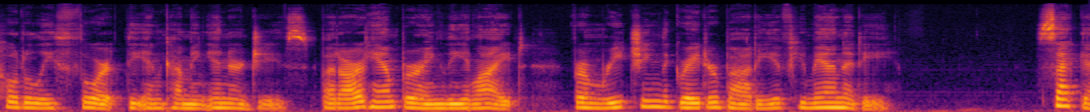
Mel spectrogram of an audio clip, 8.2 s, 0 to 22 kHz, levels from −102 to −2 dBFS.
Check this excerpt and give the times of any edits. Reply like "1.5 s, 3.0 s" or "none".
2.4 s, 2.7 s, 3.5 s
